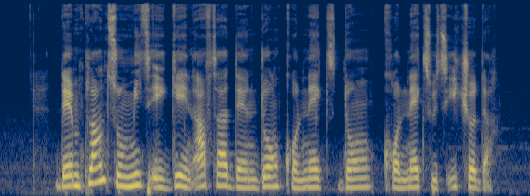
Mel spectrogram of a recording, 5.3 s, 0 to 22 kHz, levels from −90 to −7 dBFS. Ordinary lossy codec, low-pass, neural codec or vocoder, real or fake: none; none; vocoder, 48 kHz, 128 mel bands, Vocos; fake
